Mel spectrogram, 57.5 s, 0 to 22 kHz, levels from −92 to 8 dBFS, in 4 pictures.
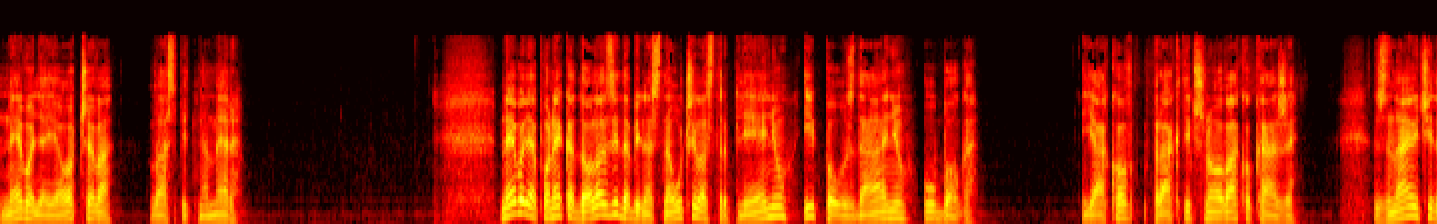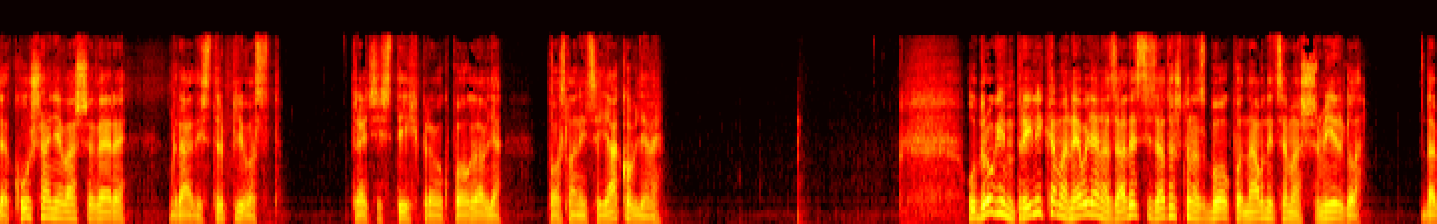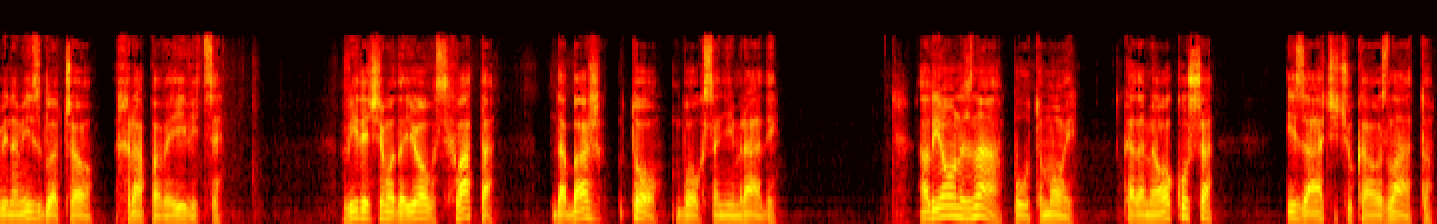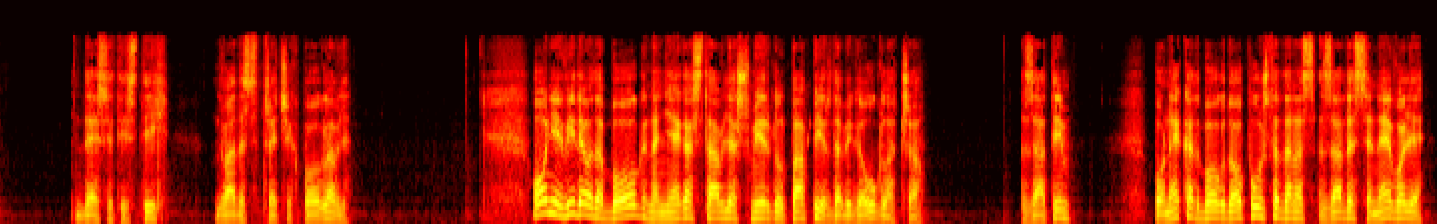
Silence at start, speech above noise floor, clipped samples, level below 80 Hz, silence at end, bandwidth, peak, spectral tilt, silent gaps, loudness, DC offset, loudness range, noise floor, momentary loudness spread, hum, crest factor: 0 s; 55 dB; under 0.1%; -56 dBFS; 0.15 s; 11.5 kHz; -2 dBFS; -3.5 dB/octave; none; -20 LUFS; under 0.1%; 7 LU; -76 dBFS; 13 LU; none; 20 dB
